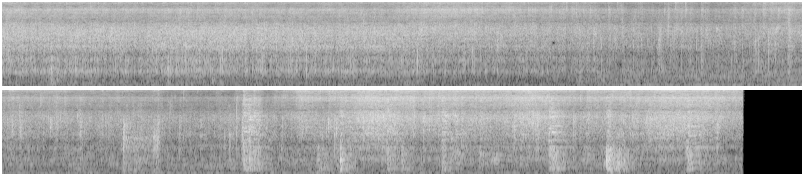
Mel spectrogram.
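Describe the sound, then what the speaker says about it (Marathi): Mustard seeds, cumin, green chilli, curry leaves, onion and peanuts sizzle loudly in hot oil in a pan, a steady close fry with scraping stirs and clinks growing busier toward the end. "तेल तापल्यावरती यामध्ये मी एक चमच मोहरी टाकली एक चमच जिरं हिरवी मिरची गोडलिंब कांदा आणि त्यानंतर शेंगदाणे टाकले आणि छान परतवून घेतलं"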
